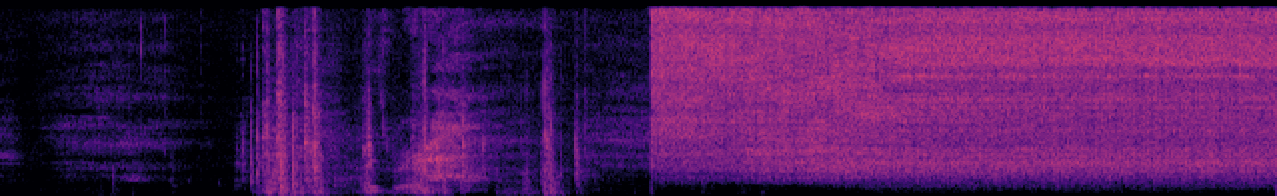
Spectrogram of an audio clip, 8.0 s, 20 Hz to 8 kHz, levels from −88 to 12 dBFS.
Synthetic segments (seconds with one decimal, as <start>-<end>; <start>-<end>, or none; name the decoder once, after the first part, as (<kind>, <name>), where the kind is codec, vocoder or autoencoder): 0.0-5.0 (vocoder, BigVGAN v2); 6.2-8.0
